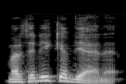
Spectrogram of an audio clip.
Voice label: "che viene", crespinese

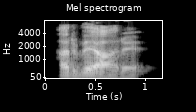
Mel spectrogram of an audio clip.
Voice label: "arveare", crespinese

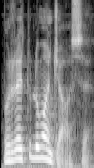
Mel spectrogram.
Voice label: "mangiasse", crespinese

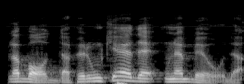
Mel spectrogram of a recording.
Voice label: "la bodda", vocabolario dialettale

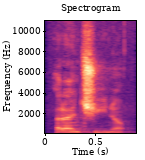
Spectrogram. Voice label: "arancino", crespinese

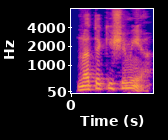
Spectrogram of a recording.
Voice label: "attecchi", crespinese

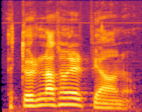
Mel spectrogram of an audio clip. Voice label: "piano", vocabolario dialettale

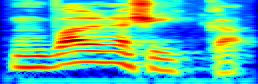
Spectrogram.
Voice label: "cicca", crespinese

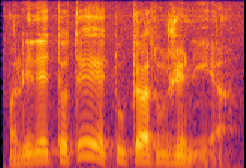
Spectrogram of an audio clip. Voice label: "malidetto", crespinese, vocabolario dialettale

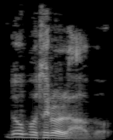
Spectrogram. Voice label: "pila", crespinese

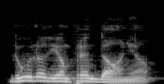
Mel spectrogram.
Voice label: "duro di omprendonio", crespinese, vocabolario dialettale

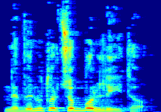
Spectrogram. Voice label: "sobbollito", vocabolario dialettale

